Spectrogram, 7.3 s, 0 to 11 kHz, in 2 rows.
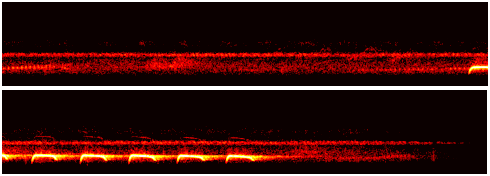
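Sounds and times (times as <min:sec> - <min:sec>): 
White-shouldered Fire-eye Pyriglena leucoptera whistled call: 0:03.5 - 0:05.7.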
